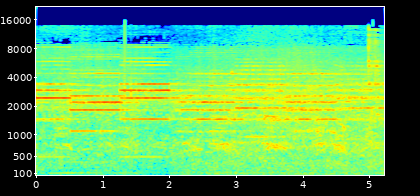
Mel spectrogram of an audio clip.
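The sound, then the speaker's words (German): Police vehicles drive up with sirens wailing at the corner of Max-Brauer-Allee and Holstenstraße. Loud siren tones step between pitches over a steady bed of traffic noise. “Hier sind nun, fahren jetzt Polizisten auf. Wollen, glaube ich, nur mal kurz durch.”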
